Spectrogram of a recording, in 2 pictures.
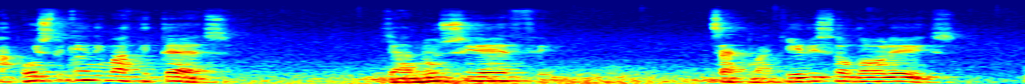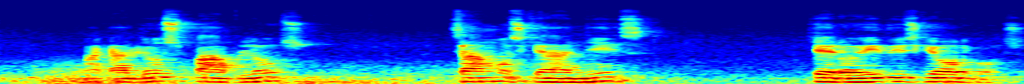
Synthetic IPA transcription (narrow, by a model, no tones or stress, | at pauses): ɐkust̪ikɐnimɐθit̪e̞s | ʝɐnusie̞fi | t͡sɐɣmɐciðist̪o̞ðo̞ɾis | mɐɣɐʎo̞spɐvlo̞s | t͡sɐmo̞zʝɐɲis | ce̞ɾo̞iðizʝo̞ɾɣo̞s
